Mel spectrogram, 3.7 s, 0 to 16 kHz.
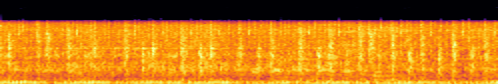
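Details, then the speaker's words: Nissan 300ZX twin turbo at a rough, uneven idle, hunting and hesitating to stay running with exhaust barely puffing, and a steady light knock over the low rumble; the owner says it could be a bearing, unconfirmed. "sound it's making. You can clearly hear it's could be a bearing."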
